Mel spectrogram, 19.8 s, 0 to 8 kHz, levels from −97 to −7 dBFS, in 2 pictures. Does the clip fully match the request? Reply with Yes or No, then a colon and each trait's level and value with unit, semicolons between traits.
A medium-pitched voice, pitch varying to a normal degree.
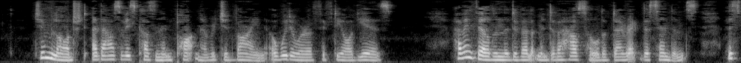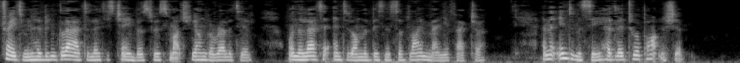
No: medium, 160 Hz; narrow, 2.3 semitones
